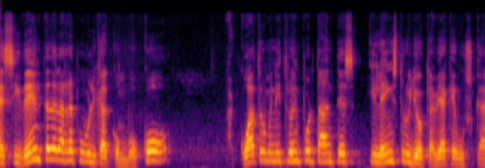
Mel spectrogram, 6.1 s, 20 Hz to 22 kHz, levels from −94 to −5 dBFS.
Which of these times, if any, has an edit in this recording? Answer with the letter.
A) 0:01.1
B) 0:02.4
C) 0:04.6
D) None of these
D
